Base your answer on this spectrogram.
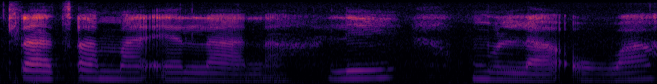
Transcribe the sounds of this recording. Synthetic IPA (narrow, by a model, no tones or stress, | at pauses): t͡ɬʼat͡sʼamaʔɛlanalɪmʊlaʔɔwa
